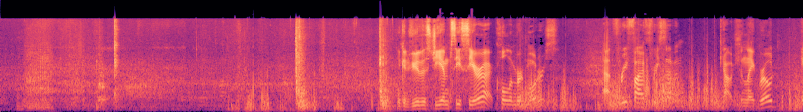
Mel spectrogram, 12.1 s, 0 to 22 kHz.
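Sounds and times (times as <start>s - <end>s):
truck door thumping shut: 4.4s - 4.9s, 5.6s - 6.0s.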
